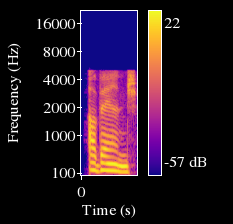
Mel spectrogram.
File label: "avenge", English; verb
